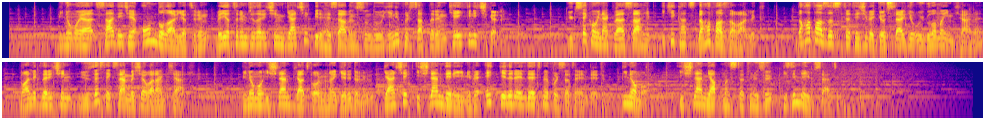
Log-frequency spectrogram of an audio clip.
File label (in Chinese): 土耳其男声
